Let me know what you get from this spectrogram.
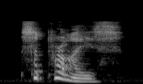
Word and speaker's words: surprise: It's like an A, but it's not, it's finger, F-I-N-G-E-R, finger. We don't pronounce the R. Surprise, S-U-R-P-R-I-S-E. We pronounce the second one, but the first one is almost like it's not there.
